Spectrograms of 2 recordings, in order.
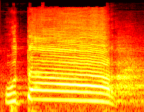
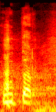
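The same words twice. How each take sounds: First: The call is said very loudly. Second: The call is said fairly softly. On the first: The caller has arrived close by. "तिसरा gear टाकल्याच्या नंतर जरा जोरात म्हणला" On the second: The caller is still far away. "पहिला gear टाकला"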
